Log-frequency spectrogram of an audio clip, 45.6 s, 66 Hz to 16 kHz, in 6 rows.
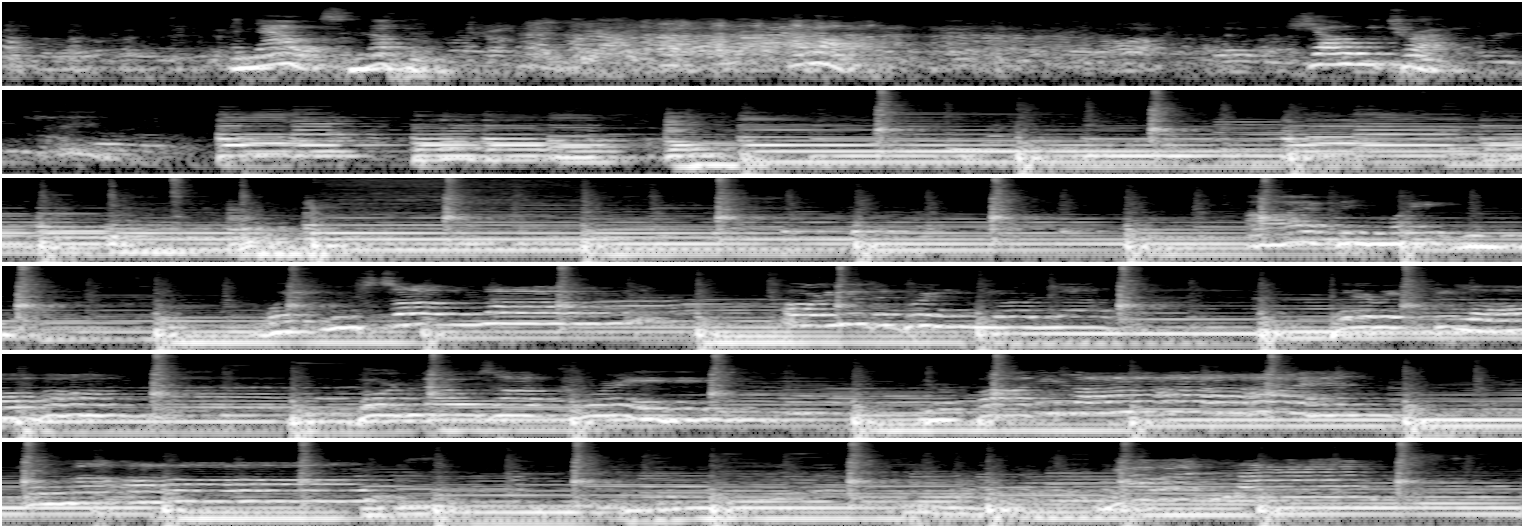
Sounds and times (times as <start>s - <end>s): Country: 8.7s - 45.6s.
